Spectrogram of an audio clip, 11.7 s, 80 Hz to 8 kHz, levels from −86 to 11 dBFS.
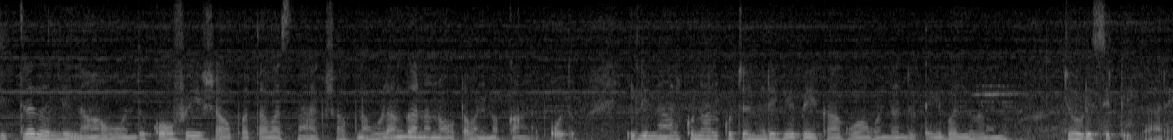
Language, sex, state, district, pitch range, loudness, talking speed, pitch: Kannada, female, Karnataka, Belgaum, 145-165 Hz, -39 LUFS, 110 wpm, 150 Hz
